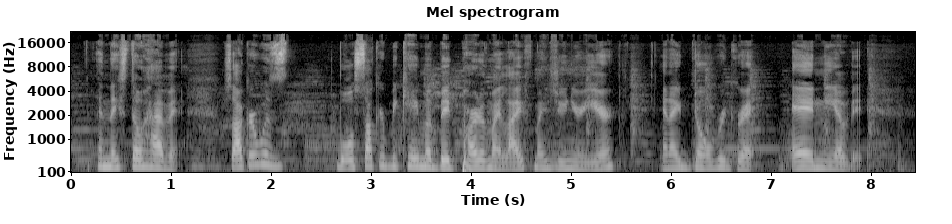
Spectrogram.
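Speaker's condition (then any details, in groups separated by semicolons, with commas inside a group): No condition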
